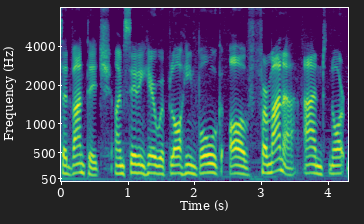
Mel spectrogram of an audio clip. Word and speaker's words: Bláithín: Bláithín or Bláithín?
